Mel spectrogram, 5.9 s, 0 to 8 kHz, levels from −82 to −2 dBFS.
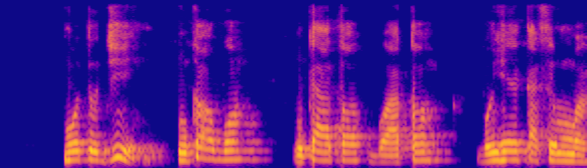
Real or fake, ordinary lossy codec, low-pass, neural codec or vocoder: fake; none; 7.2 kHz; codec, 24 kHz, 3.1 kbps, DualCodec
